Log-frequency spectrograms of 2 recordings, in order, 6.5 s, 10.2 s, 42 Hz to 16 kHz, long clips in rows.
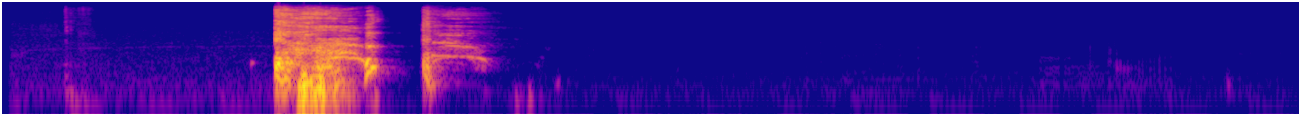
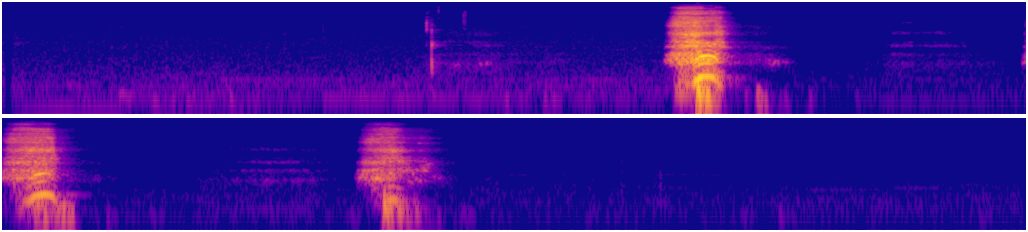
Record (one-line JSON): {"cough_length": "6.5 s", "cough_amplitude": 32766, "cough_signal_mean_std_ratio": 0.22, "exhalation_length": "10.2 s", "exhalation_amplitude": 30258, "exhalation_signal_mean_std_ratio": 0.16, "survey_phase": "beta (2021-08-13 to 2022-03-07)", "age": "45-64", "gender": "Female", "wearing_mask": "No", "symptom_cough_any": true, "symptom_change_to_sense_of_smell_or_taste": true, "symptom_loss_of_taste": true, "symptom_onset": "6 days", "smoker_status": "Never smoked", "respiratory_condition_asthma": false, "respiratory_condition_other": false, "recruitment_source": "Test and Trace", "submission_delay": "3 days", "covid_test_result": "Positive", "covid_test_method": "RT-qPCR", "covid_ct_value": 20.2, "covid_ct_gene": "ORF1ab gene"}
